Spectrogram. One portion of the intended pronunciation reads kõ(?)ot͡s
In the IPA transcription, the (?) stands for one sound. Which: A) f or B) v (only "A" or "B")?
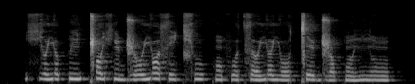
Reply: A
